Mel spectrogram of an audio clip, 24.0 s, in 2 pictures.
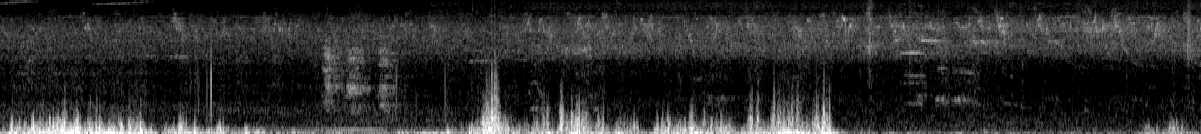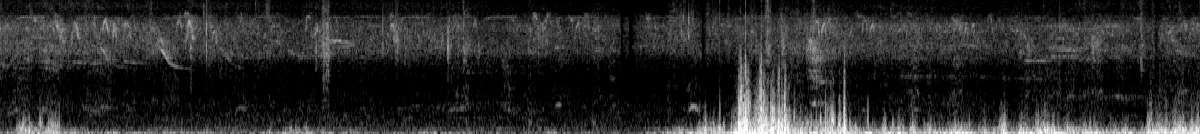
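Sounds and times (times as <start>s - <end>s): low rumble on microphone: 0.0s - 8.6s, 11.3s - 15.5s, 18.6s - 24.0s
birds chirping and calling: 0.0s - 24.0s.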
